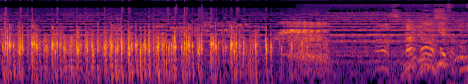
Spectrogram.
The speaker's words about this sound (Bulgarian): Велики Барка, ето ги моите конници, аз ти ги водя. Твои са.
